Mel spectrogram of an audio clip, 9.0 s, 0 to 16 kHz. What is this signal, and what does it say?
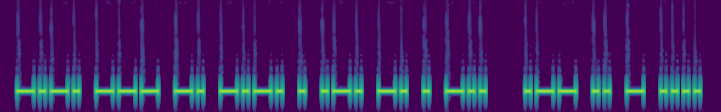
Morse code, heard as a keyed tone, about 17 wpm, 700 Hz. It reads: CONCERNED WITH
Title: Sentences from Top 1000 Words - Review Part 6 - 17wpm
